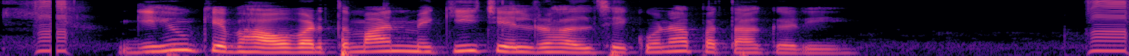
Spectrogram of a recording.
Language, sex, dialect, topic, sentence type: Maithili, female, Southern/Standard, agriculture, question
